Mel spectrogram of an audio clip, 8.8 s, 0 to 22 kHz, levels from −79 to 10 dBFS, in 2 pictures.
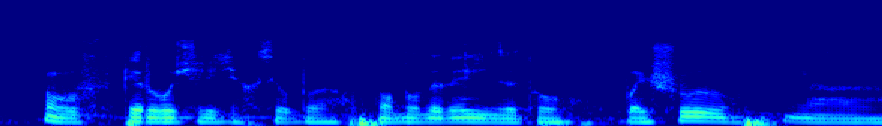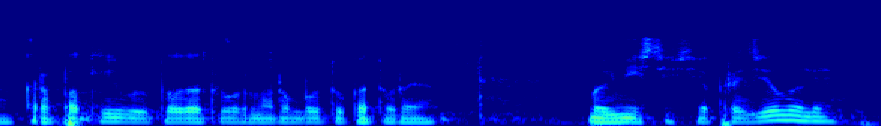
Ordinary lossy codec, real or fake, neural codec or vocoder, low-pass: none; fake; codec, 16 kHz, 4 kbps, X-Codec, HuBERT features, trained on general audio; 7.2 kHz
